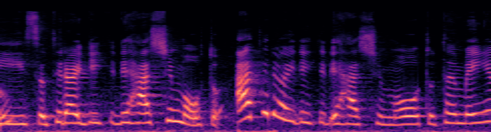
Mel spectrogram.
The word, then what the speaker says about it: Hashimoto: É assim mesmo, doutora, como eu pronunciei? Hashimoto. Isso, tireoidite de Hashimoto.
